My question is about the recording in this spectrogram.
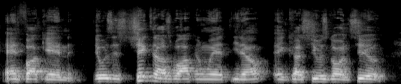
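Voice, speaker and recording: A brash, profane American man hosting a casual podcast chat, excitable and quick to swear. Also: mid-range voice. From USA. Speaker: podcast host.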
